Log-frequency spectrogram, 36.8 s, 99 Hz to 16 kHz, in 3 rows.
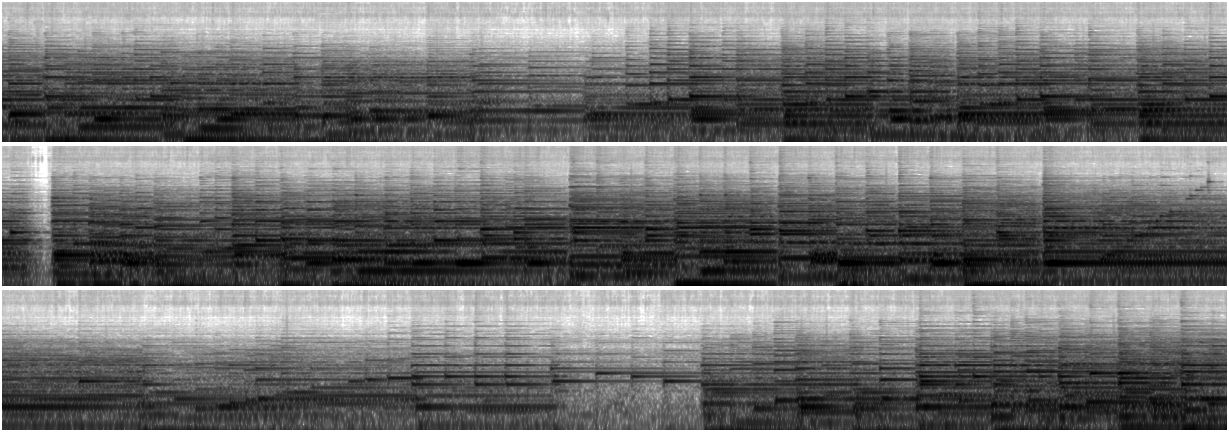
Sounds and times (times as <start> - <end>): Piano: 0.0 - 36.7.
